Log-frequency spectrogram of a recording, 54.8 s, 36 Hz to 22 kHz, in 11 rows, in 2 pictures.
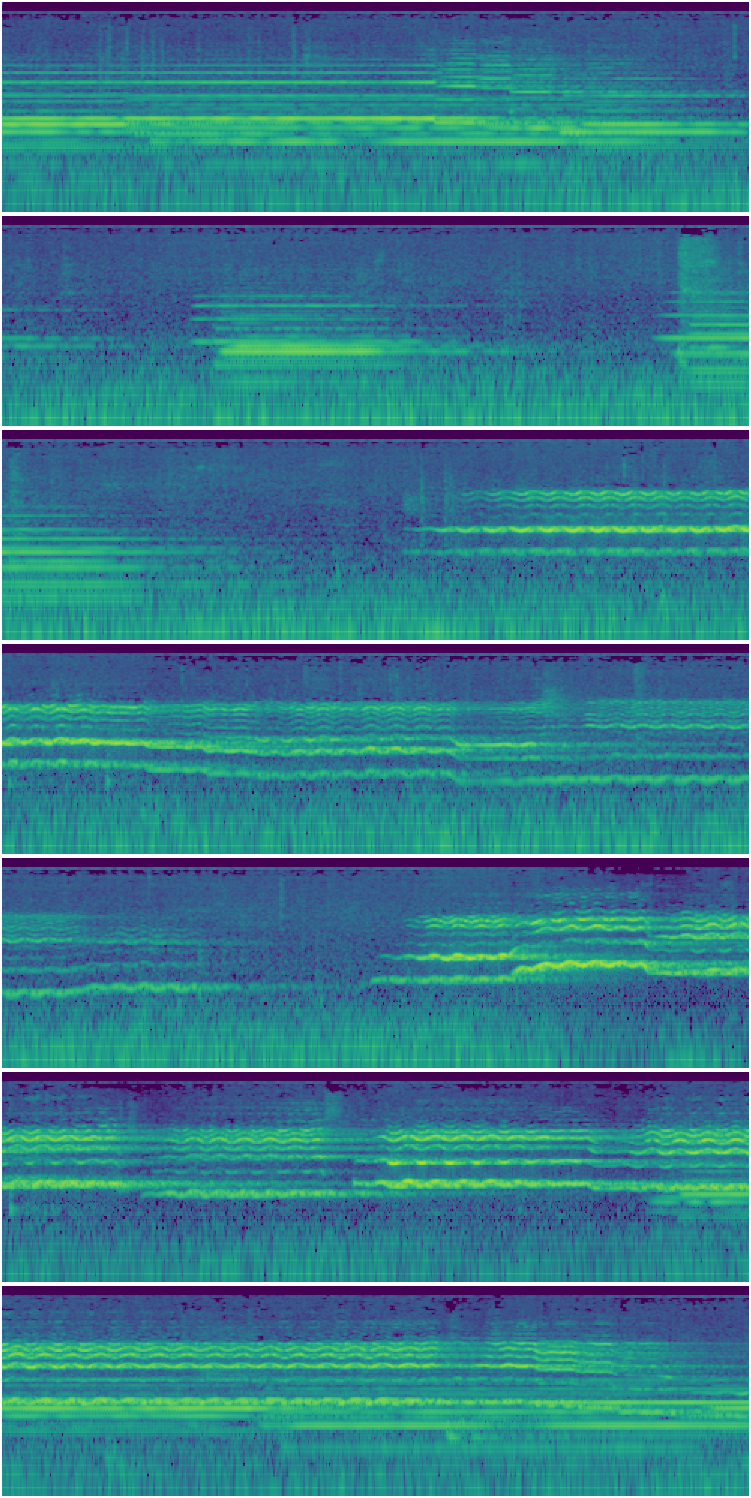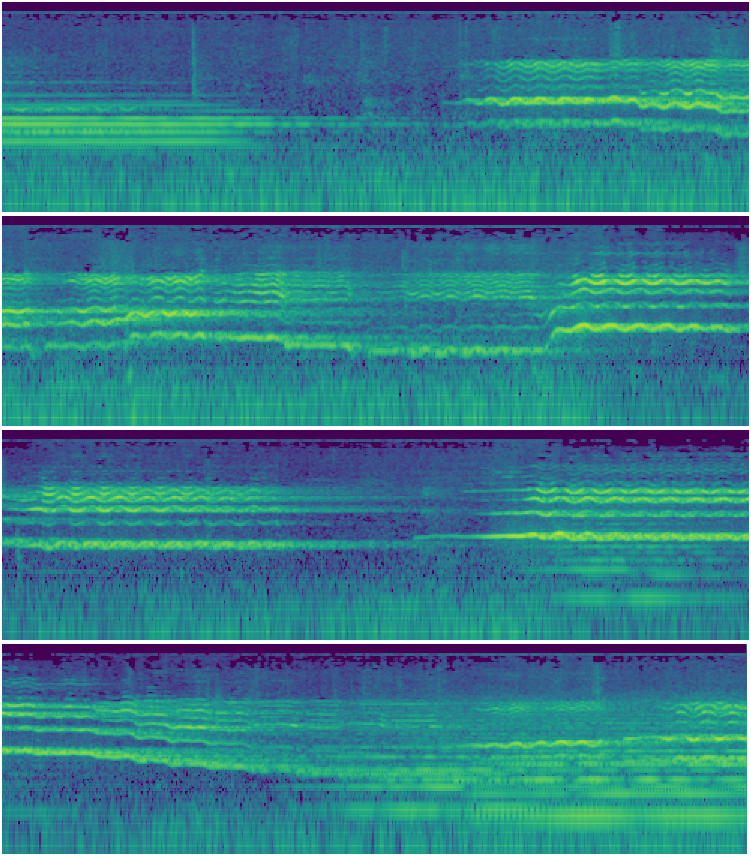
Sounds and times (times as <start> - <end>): Opera: 0.0 - 54.7.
